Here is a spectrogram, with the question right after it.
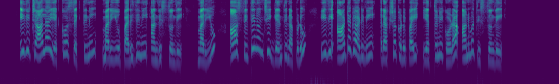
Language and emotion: Telugu, neutral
